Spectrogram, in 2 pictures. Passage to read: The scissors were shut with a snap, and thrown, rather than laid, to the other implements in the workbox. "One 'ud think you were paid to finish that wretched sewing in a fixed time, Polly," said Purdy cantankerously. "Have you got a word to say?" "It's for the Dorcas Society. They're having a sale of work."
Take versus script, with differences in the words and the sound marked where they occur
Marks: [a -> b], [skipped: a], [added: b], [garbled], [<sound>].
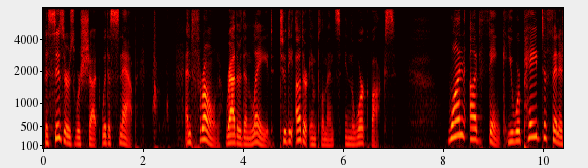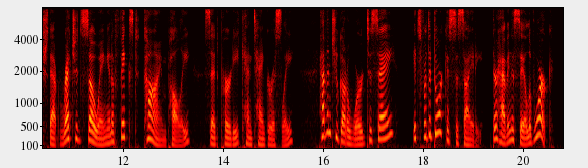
The scissors were shut with a snap, [whoosh] and thrown, rather than laid, to the other implements in the workbox. "One 'ud think you were paid to finish that wretched sewing in a fixed time, Polly," said Purdy cantankerously. ["Have -> Haven't] you got a word to say?" "It's for the Dorcas Society. They're having a sale of work."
